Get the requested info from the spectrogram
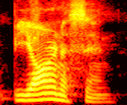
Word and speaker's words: Bjarnason: I believe in the second round they took Carson Bjornsson. Let me see, make sure I'm saying his name correctly there. Carson Bjarnason, sorry about that, was their second-round pick, their third overall pick.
